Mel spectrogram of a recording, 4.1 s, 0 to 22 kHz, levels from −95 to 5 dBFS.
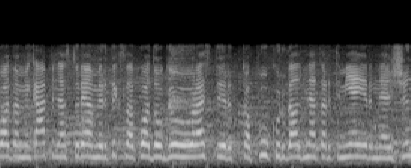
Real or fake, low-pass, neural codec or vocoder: real; 7.2 kHz; none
